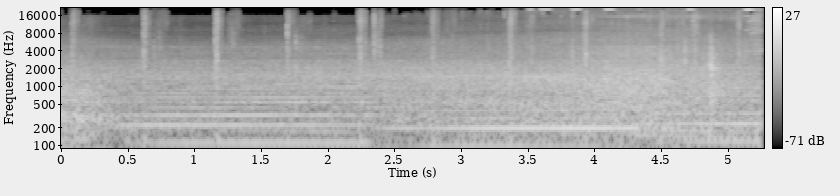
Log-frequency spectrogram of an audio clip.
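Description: A car engine hums steadily and draws closer on 12th Street on a cold, dark night, the low tone shifting as the vehicle rolls up and slows, with faint crackling and clicks over the rumble.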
